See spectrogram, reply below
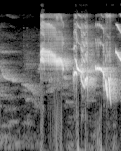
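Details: Oriental magpie-robin in loud full song, meant to draw other magpie-robins into answering; a bright high whistle bursts in, then a second slurred burst of rapid twisting notes.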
